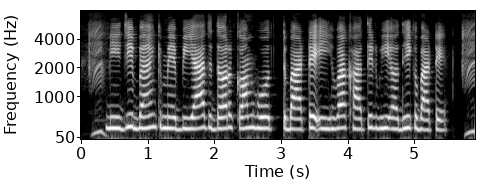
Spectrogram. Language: Bhojpuri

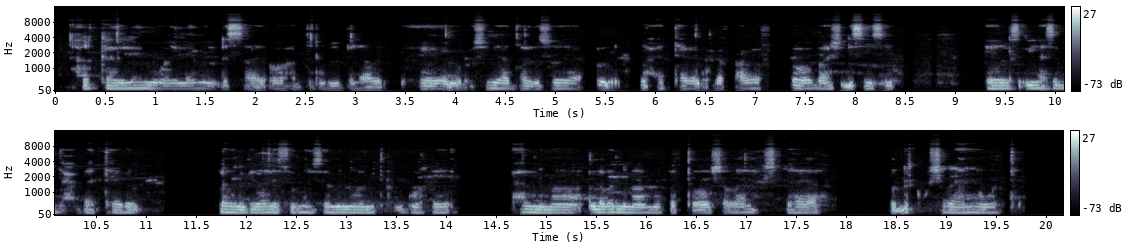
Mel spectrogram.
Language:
Somali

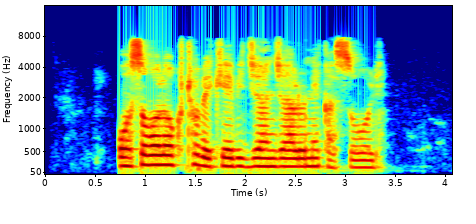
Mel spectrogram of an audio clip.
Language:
Ganda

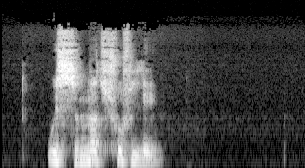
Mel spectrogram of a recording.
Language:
Kabyle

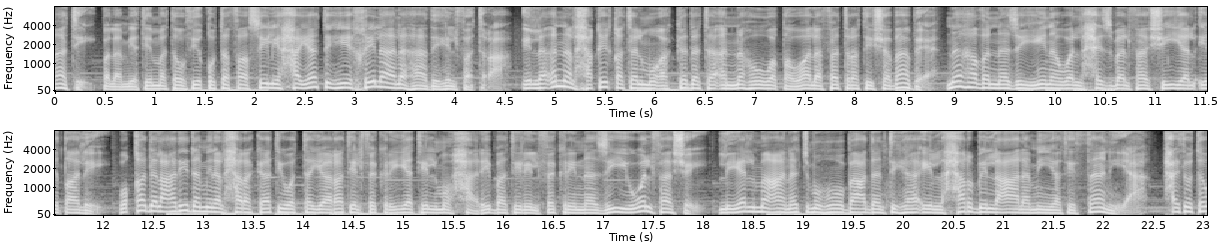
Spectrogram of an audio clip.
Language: Arabic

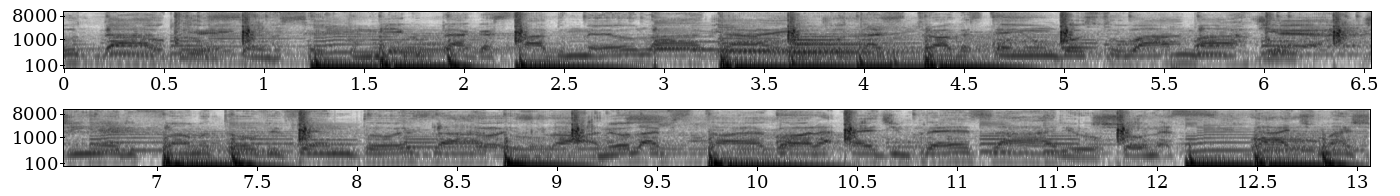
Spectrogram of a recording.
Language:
Portuguese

